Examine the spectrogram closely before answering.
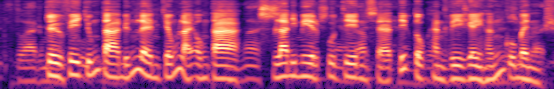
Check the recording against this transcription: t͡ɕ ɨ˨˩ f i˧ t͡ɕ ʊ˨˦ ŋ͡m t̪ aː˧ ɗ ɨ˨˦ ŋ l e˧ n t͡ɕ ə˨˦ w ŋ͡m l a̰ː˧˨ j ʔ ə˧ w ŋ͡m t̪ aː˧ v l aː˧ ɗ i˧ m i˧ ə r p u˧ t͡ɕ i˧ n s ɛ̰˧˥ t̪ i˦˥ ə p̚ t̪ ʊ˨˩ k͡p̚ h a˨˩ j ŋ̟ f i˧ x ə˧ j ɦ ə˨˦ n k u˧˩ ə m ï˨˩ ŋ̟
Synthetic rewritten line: t͡ɕ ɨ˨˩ f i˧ t͡ɕ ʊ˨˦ ŋ͡m t̪ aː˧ ɗ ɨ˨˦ ŋ l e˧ n t͡ɕ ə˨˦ w ŋ͡m l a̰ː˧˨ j ʔ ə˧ w ŋ͡m t̪ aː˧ v l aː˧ ɗ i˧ m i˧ ə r p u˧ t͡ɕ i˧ n s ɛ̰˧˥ t̪ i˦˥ ə p̚ t̪ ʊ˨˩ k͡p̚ h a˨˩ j ŋ̟ v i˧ ɣ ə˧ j ɦ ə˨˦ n k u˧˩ ə m ï˨˩ ŋ̟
